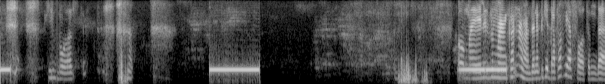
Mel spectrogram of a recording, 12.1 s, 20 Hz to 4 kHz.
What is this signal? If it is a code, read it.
Ringback tone (Europe, 425 Hz), with speech.
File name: out- -2004- - - .165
